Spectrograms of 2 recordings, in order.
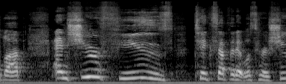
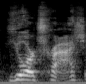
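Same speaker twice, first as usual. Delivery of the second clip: stern mother; 2 semitones lower, 3 dB louder, much slower than usual. Retold or imitated. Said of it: "the mother roommate had to sit her down".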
